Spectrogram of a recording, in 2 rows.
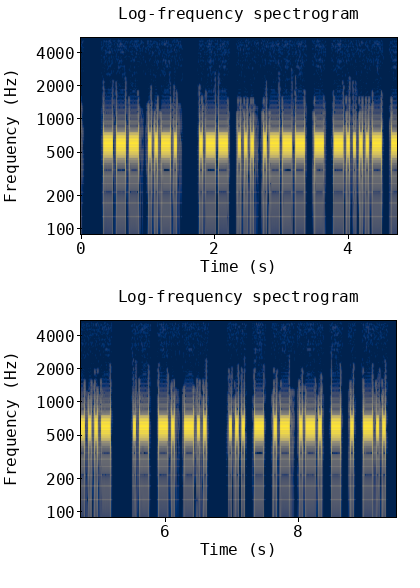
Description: Morse code, heard as a keyed tone, about 25 wpm, 600 Hz. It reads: OF WSJT-X AND STARTED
